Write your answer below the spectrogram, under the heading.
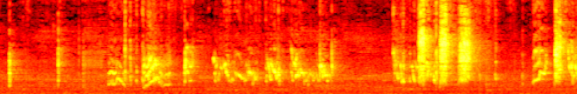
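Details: Pet budgerigars calling together: a busy run of short, bright chirps and squawky warbled notes, several overlapping and rising and falling in quick bursts, with a louder harsh flurry near the end.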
